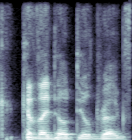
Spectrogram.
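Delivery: mocking put-on voice. Retelling a story where one man mocks Igor, mockingly imitating Igor. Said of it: "like mocking him".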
